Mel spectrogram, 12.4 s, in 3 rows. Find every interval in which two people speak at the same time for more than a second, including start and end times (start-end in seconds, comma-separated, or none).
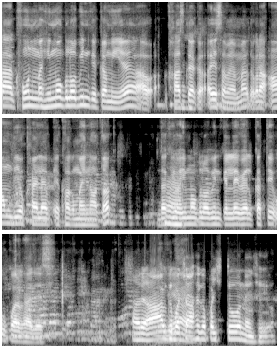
none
